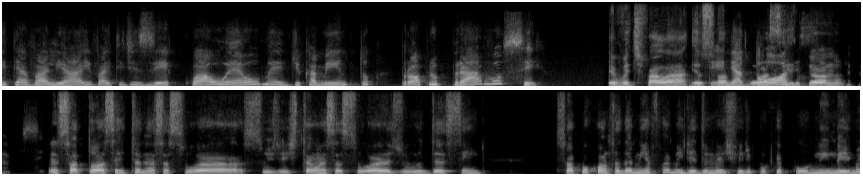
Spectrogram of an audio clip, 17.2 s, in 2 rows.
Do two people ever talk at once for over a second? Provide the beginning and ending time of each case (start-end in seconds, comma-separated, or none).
6.9-8.5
